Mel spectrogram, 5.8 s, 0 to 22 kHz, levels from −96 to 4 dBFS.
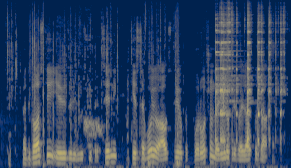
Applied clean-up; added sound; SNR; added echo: classical method spectral subtraction.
